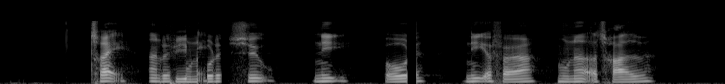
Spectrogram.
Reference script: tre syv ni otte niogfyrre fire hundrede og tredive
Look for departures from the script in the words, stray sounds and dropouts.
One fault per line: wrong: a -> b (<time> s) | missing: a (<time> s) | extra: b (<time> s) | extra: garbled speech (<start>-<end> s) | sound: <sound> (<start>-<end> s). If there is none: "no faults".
extra: garbled speech (1.5-2.2 s)
sound: dropout (4.1-4.2 s)
missing: fire (5.3 s)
